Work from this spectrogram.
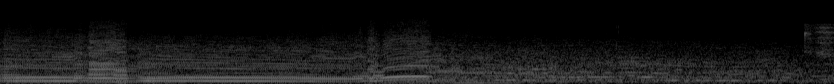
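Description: Race cars at Watkins Glen International roar past at close range in a continuous loud engine drone, with a couple of sharp rising pass-bys and no voices.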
